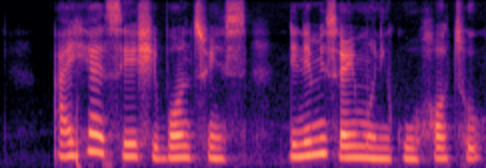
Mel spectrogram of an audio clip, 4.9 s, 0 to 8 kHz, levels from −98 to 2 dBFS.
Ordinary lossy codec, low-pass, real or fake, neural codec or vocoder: none; none; real; none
